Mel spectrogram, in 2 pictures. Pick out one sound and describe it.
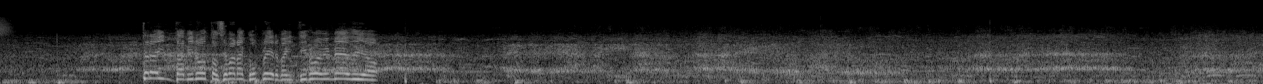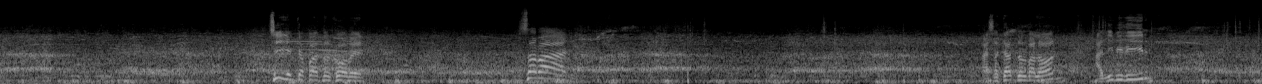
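A large crowd chants and cheers steadily in a stadium.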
